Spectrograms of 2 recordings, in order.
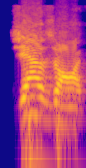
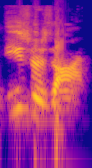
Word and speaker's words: Dzierzon: say it wrong) Johann Dzierzon. Thank you! I need your accent, I’ve been working on this one. I’m dyslexic, I’m calling him Dzie-zer-zon. But that wasn’t working.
